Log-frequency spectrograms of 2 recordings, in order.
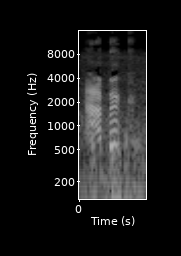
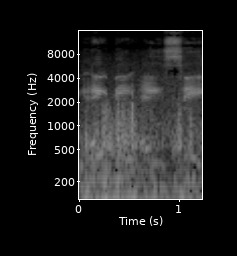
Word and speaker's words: ABaC: three michelin star restaurant abec before i understood how to pronounce it i was saying a b a c capital c at the end lowercase a i don't know but it's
